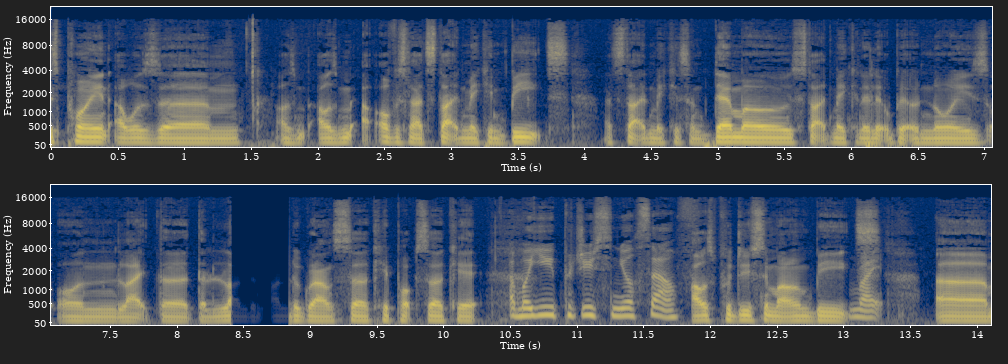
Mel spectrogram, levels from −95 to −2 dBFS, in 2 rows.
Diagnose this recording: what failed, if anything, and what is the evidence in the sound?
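A 24-bit alignment error in sample-format conversion: from 8.40 to 8.85 s, after "on like the the", the speech stays clean but drops about 48 dB, returning at "circuit hip hop circuit". The 24-bit samples sat in the low bytes of a 32-bit word and were read as full 32-bit integers.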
